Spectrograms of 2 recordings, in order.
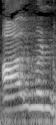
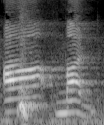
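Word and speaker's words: almond: Number one, इसको तो आप जानते होंगे, इसे बादाम बोलते हैं हिंदी में, लेकिन इंग्लिश में इसे लोग अक्सर आलमंड बोलते हैं। ये गलत प्रोनाउंसिएशन है, इसका सही प्रोनाउंसिएशन है आमंड, आमंड।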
